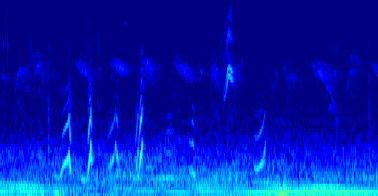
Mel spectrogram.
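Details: Short, upward-swept chip notes from Gambel's quail come in quick irregular bursts over a droning low hum, with a few thin high notes above.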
